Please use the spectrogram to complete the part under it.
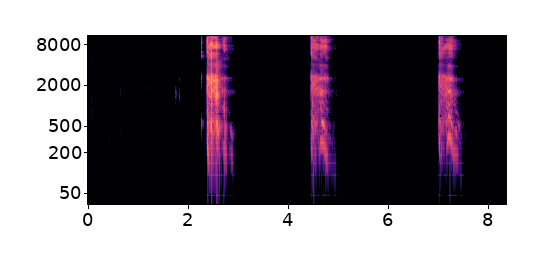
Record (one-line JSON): {"three_cough_length": "8.4 s", "three_cough_amplitude": 32768, "three_cough_signal_mean_std_ratio": 0.22, "survey_phase": "beta (2021-08-13 to 2022-03-07)", "age": "65+", "gender": "Female", "wearing_mask": "No", "symptom_cough_any": true, "smoker_status": "Ex-smoker", "respiratory_condition_asthma": false, "respiratory_condition_other": false, "recruitment_source": "Test and Trace", "submission_delay": "1 day", "covid_test_result": "Negative", "covid_test_method": "RT-qPCR"}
